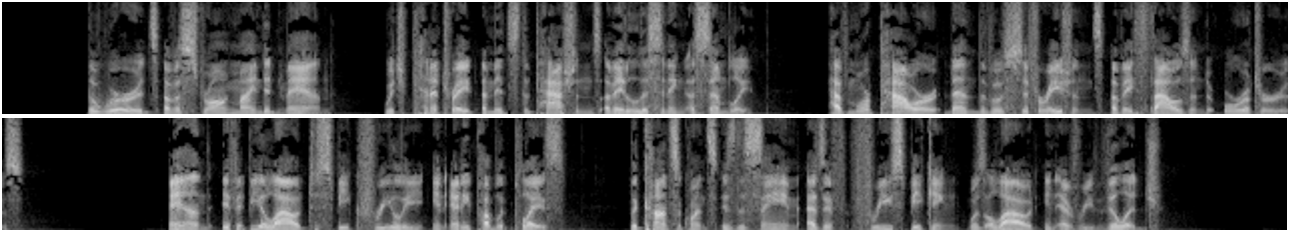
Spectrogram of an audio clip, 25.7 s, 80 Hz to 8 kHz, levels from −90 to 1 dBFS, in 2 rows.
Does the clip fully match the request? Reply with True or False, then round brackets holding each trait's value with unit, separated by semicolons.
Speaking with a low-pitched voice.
True (130 Hz)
